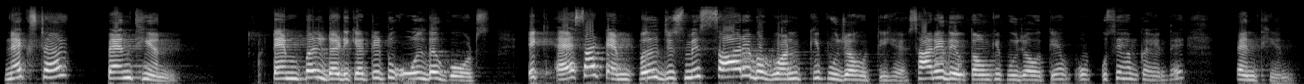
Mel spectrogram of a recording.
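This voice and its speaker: A woman's voice: high voice, expressive, slow pace, big-room sound. A woman teaching a vocabulary lesson, explaining English words in Hindi and repeating each term.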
